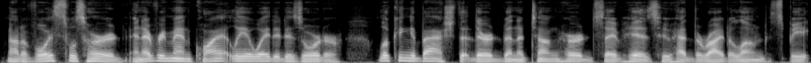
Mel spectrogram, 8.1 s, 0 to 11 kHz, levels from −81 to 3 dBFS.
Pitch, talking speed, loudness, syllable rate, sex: 105 Hz, 220 wpm, -17 LUFS, 5.8 syllables/s, male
